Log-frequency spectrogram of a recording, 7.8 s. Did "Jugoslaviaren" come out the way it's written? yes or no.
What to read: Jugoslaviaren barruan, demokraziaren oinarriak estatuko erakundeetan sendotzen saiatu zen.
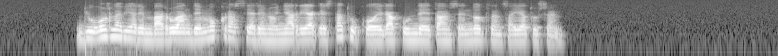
yes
